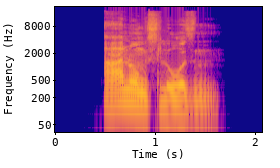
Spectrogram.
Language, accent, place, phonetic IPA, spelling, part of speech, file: German, Germany, Berlin, [ˈaːnʊŋsloːzn̩], ahnungslosen, adjective, De-ahnungslosen.ogg
- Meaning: inflection of ahnungslos: 1. strong genitive masculine/neuter singular 2. weak/mixed genitive/dative all-gender singular 3. strong/weak/mixed accusative masculine singular 4. strong dative plural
